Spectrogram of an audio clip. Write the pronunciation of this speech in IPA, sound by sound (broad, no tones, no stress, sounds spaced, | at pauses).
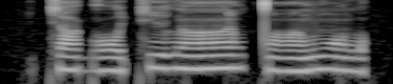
c a ɡ ɔ c i l ɐ̃ː ʎ tˤ ɐ̃ː v ɔ̃ lˠ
